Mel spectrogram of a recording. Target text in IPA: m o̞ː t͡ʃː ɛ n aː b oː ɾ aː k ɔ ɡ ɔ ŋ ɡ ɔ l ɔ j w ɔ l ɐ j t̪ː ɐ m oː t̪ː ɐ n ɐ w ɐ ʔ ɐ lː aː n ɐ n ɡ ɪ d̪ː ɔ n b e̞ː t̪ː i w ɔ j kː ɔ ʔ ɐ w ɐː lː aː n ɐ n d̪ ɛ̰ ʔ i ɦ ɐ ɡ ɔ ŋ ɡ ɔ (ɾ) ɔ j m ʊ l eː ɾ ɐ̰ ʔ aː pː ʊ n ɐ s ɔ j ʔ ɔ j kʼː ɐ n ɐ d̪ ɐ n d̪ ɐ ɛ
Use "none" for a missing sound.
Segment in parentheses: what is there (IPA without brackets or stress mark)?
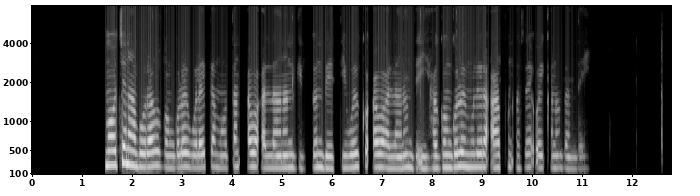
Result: l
